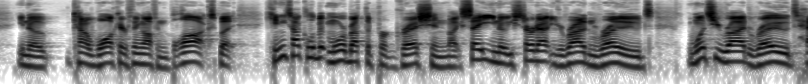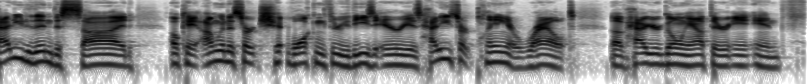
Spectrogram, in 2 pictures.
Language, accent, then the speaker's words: English; the South, United States; as a Southerner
